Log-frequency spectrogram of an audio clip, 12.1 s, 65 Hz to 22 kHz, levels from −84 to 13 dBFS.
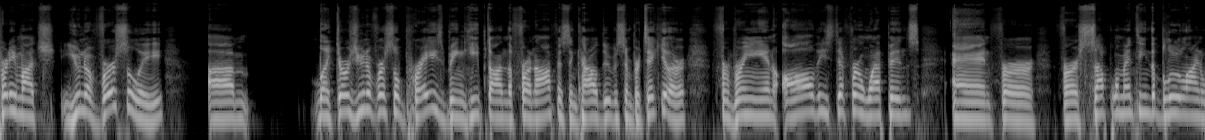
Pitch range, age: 160-205 Hz, 30-49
